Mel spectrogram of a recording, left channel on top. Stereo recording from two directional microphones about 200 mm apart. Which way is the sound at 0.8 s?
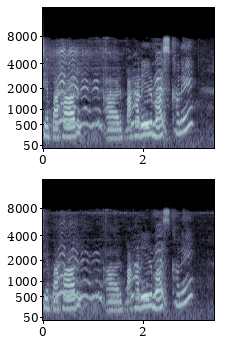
40° right (ahead or behind).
